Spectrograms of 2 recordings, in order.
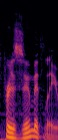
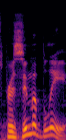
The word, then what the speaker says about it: presumably: Is it presumably or presumedly? I think it's presumedly, right? That's one of those words I always fumble the pronunciation of. It's presumably.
